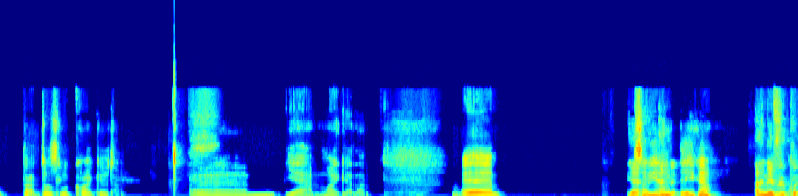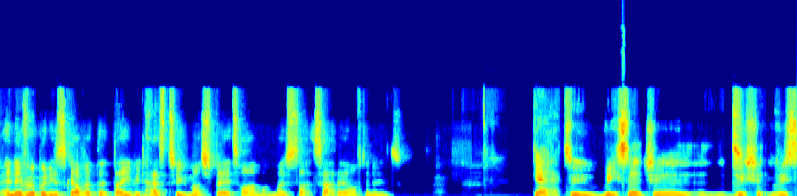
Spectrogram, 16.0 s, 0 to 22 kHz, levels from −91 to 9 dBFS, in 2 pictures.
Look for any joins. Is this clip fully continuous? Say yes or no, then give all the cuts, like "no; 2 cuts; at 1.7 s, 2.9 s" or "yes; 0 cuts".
yes; 0 cuts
